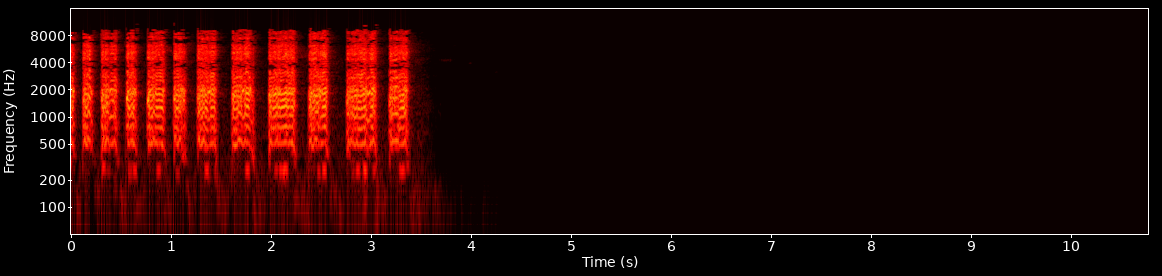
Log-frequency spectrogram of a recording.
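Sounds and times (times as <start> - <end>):
female junglefowl cackling lure call: 0.0 - 3.5.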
